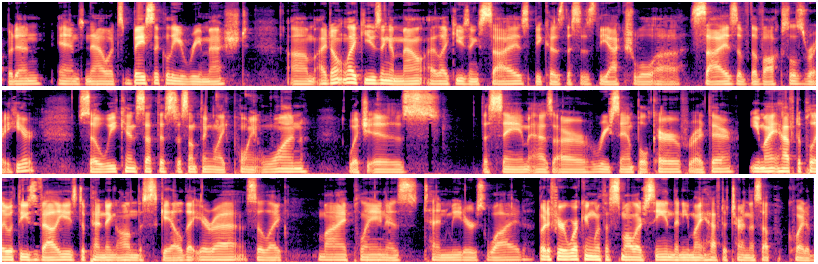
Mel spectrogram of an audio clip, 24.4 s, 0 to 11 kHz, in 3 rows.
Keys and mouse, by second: 3.9 middle click, 3.9 right click, 19.5-20.4 drag, 20.4-21.6 middle drag.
